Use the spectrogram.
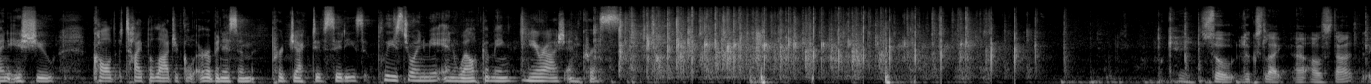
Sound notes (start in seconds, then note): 6.1 applause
